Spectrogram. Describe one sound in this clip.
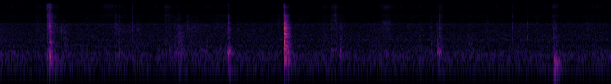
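Hands knock and bump against a hollow plastic barrel.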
